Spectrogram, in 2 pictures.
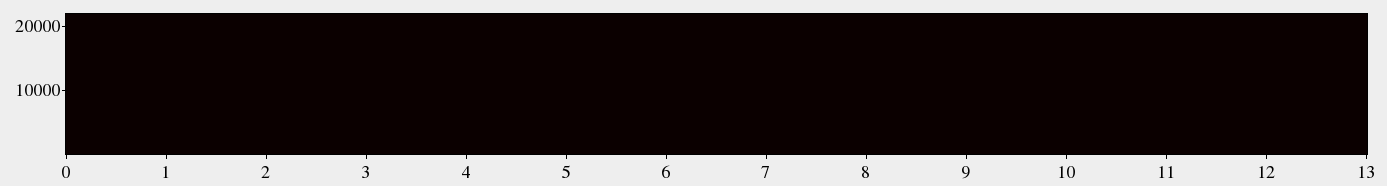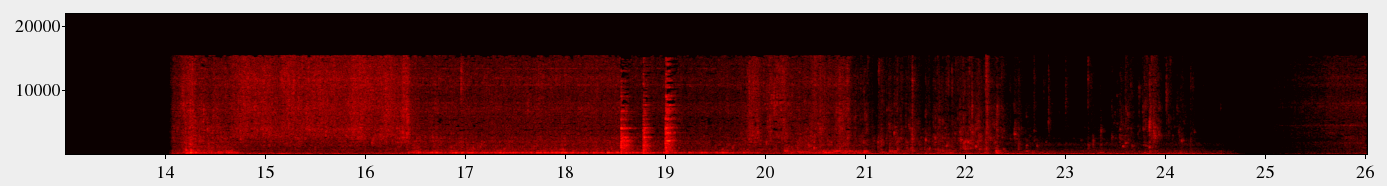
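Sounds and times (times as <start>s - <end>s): tap water running into basin: 14.1s - 24.6s.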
